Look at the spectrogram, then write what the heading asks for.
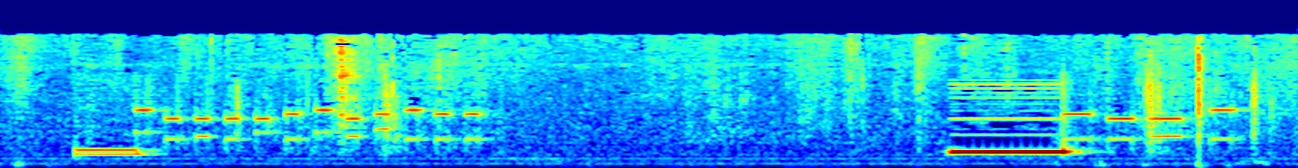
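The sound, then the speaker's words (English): A Taney County Board of Equalization staff member dials a cell phone: telephone keypad tones beep in a quick run of about ten presses, then after a pause a longer beep leads into another short burst of dialing. The tones are clear, with no talking. “I'm going to go ahead and try your cell phone.”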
